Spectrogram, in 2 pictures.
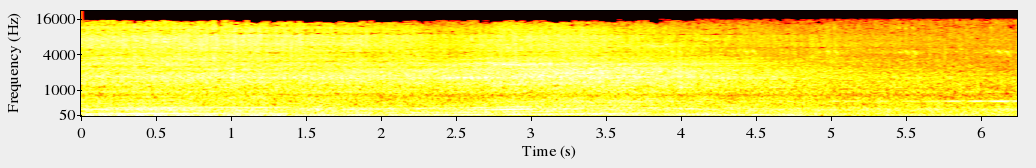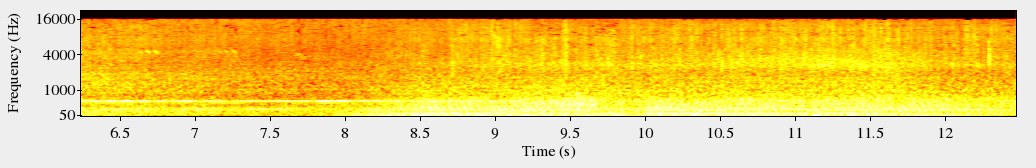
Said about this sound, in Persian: ماشین رو زدم تو دنده و حرکت کردن همینطوری بی هدف راه افتادم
